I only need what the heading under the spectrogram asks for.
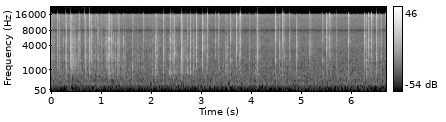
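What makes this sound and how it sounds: Long nails type and tap on the plastic keys of a backlit plastic gaming keyboard. A quick, irregular run of sharp, bright clicks and clacks rises over a quiet background, each one dry and dying almost at once, with no deep tones underneath.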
